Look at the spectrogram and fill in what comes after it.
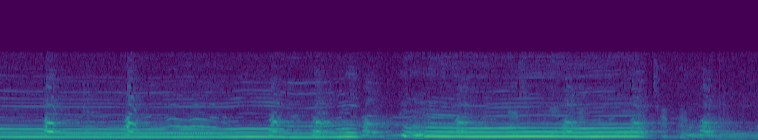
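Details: Loud, layered wolf howls ring out at Northern Lights Wolf Center, Golden, British Columbia, Canada, pausing briefly near four seconds before swelling again, then dropping away at six and a half seconds, with scattered clicks.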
